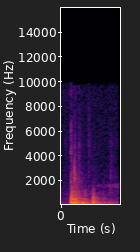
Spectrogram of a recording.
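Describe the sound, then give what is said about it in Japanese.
An old wooden toilet door with a porcelain handle, in a historic building in Japan said to have the country's first Western-style toilet, opens with a dull, heavy thunk, followed moments later by a softer second knock as it swings, with no one speaking. “このドアはすごいですねドアの握るところが陶器でできておりましてねこれはよう残してありますね。”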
